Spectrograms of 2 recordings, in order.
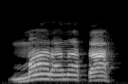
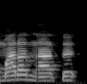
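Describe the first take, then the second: First: The stress falls on the final syllable. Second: The stress falls on the second-to-last syllable. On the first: This is how Catholics say it. "como dizemos nós católicos" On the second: This is how evangelicals or Protestants say it. "pronúncia dos evangélicos ou protestantes"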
